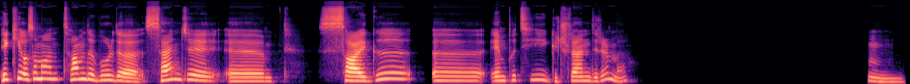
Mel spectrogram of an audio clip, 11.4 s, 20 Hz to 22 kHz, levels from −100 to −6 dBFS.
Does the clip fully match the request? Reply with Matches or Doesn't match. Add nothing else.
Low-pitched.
Doesn't match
